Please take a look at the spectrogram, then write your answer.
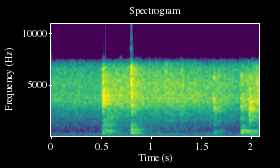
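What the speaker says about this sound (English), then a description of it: "Lightly saute the onions." Onions sautéing in a hot pan as a pizza topping, a steady soft sizzle broken by several brief scraping stirs.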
